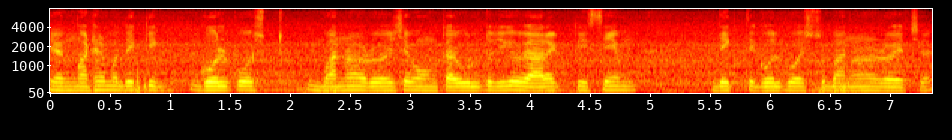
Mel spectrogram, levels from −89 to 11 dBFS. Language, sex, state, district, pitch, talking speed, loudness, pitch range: Bengali, male, West Bengal, North 24 Parganas, 140 Hz, 145 wpm, -17 LUFS, 135-145 Hz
